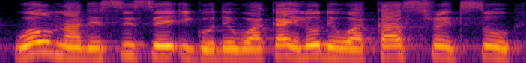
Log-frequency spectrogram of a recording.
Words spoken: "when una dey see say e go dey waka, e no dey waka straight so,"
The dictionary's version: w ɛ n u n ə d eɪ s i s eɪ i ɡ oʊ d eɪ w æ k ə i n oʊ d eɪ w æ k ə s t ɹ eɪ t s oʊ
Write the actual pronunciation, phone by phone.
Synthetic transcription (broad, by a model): w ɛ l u n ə d eɪ s i s eɪ i ɡ oʊ d eɪ w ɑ k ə i l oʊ d eɪ w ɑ k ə s t ɹ eɪ t s oʊ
